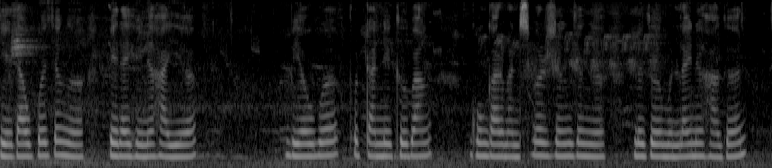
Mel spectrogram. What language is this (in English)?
Bodo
